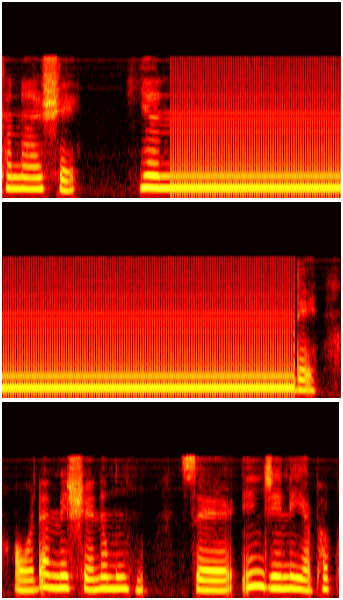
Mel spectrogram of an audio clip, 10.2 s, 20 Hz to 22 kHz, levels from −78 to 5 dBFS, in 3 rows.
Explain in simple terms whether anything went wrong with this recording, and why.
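A system hang loop runs from 1.68 to 6.31 s. The computer froze and replayed one 23.2 ms slice over and over, making a steady 43 Hz buzz, which fits a 1024-sample buffer.

Dolby Digital compression throughout likely explains the dull, muffled sound. Nothing reaches above 7 kHz, and heavy data-saving adds a rough, fluttering grit.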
